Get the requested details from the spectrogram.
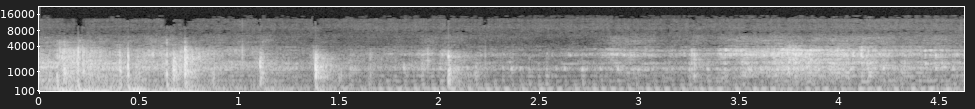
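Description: A boat's rail breaks while a man braces against it, with a heavy thud and a quick run of sharp cracks and splintering knocks, then a steady rush of water carries on underneath. No voices.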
